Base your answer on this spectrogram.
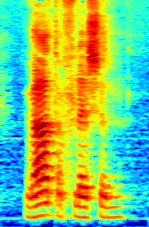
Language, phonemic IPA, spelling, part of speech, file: Dutch, /ˈwatərˌflɛsə(n)/, waterflessen, noun, Nl-waterflessen.ogg
- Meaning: plural of waterfles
